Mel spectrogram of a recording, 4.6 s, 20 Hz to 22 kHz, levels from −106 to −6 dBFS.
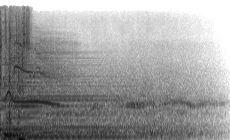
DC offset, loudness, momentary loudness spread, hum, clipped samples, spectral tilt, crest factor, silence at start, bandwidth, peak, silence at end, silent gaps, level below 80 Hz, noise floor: under 0.1%; -18 LUFS; 24 LU; none; under 0.1%; -3.5 dB/octave; 20 dB; 0 s; 18 kHz; 0 dBFS; 0.75 s; none; -28 dBFS; -53 dBFS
